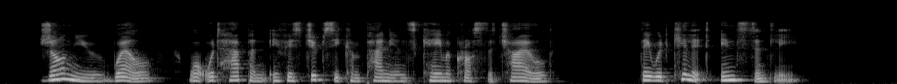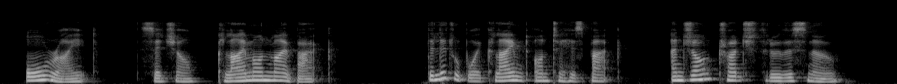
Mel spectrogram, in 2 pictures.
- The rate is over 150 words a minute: No, slow, 135 wpm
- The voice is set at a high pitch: No, medium, 170 Hz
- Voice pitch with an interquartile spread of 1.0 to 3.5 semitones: No, average, 4.4 semitones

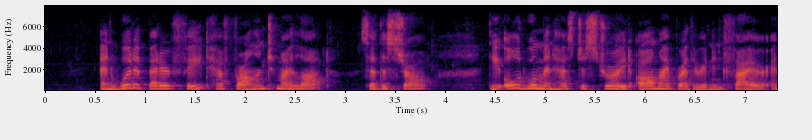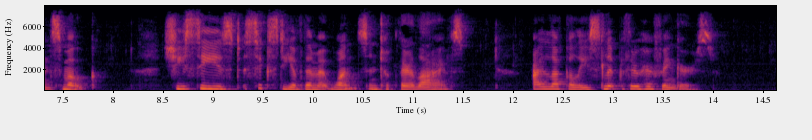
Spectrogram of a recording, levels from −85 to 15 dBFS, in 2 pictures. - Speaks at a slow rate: No, average, 170 wpm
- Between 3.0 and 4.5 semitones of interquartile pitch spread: Yes, average, 4.2 semitones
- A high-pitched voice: Yes, high, 235 Hz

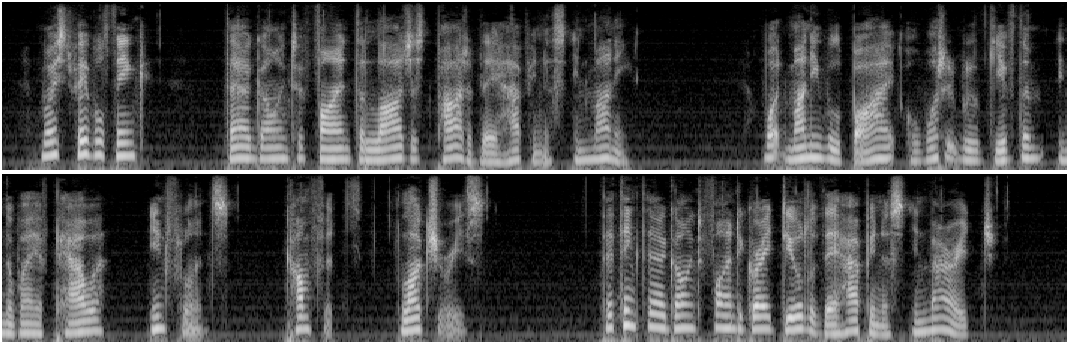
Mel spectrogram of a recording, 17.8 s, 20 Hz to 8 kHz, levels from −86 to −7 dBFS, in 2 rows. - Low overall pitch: No, medium, 150 Hz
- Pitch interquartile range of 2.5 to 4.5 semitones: No, average, 4.9 semitones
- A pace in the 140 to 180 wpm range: Yes, average, 165 wpm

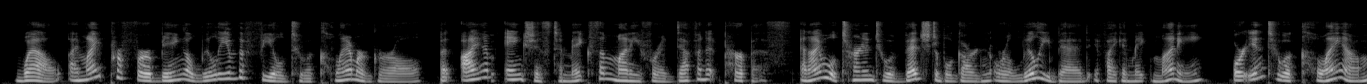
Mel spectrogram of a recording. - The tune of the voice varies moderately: No, wide, 6.0 semitones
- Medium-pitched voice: Yes, medium, 175 Hz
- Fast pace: Yes, fast, 215 wpm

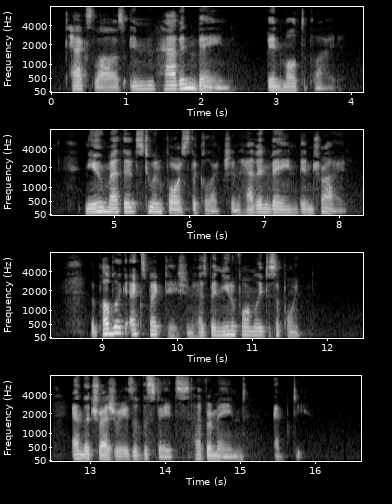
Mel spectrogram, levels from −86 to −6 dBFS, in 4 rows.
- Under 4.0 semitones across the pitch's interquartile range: No, average, 5.0 semitones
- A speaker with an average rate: No, slow, 125 wpm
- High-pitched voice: No, low, 115 Hz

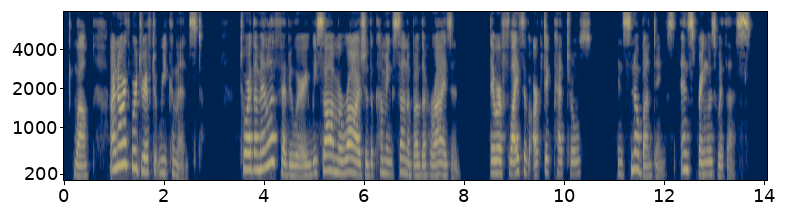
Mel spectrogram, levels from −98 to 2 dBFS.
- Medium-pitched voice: No, high, 210 Hz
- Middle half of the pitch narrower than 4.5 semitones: No, average, 5.2 semitones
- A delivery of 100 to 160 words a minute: Yes, average, 150 wpm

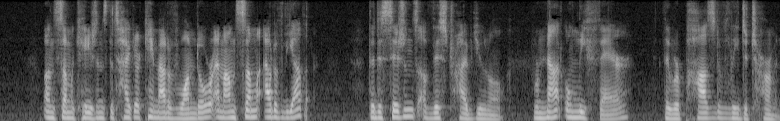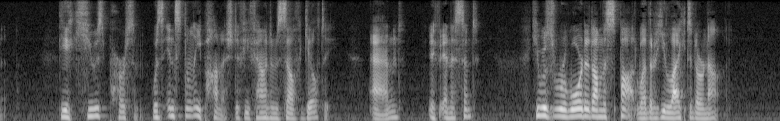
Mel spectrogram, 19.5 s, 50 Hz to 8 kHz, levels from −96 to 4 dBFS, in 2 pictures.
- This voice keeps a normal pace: Yes, average, 170 wpm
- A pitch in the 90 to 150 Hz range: Yes, low, 135 Hz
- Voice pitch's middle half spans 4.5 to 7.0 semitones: No, average, 3.7 semitones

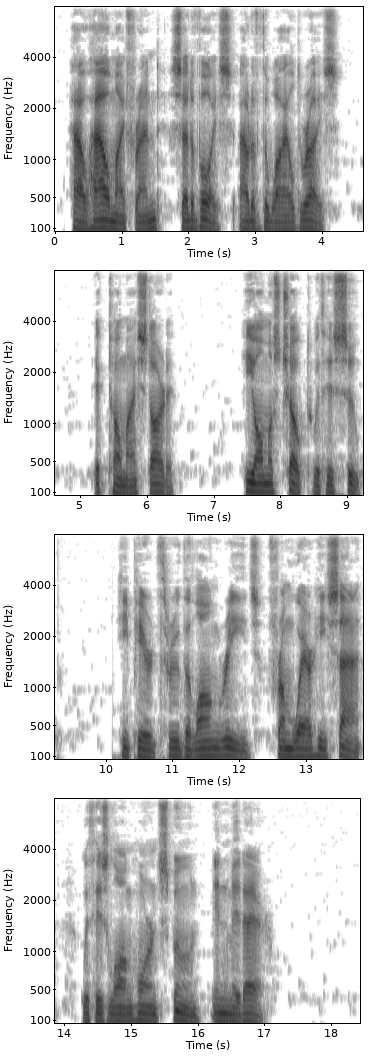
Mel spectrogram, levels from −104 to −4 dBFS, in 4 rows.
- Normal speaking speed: No, slow, 125 wpm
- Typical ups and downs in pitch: No, narrow, 2.3 semitones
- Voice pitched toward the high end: No, very low, 95 Hz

